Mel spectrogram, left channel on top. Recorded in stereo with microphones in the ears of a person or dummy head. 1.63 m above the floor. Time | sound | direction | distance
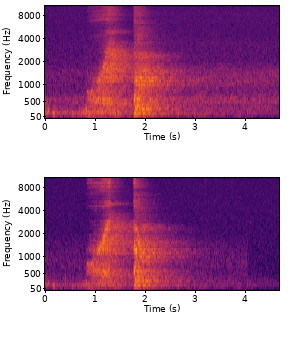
0.8 | throat clearing | 60° right (ahead or behind) | 4 m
